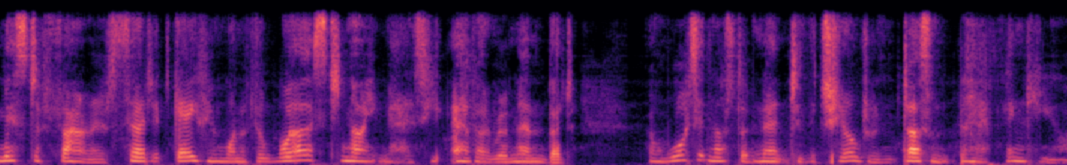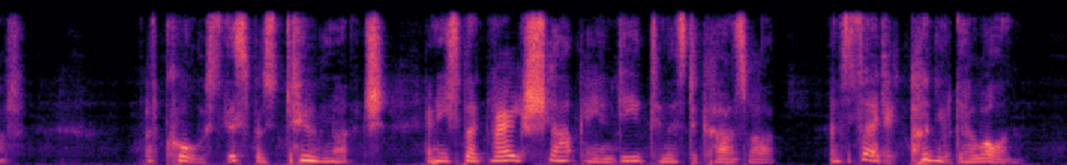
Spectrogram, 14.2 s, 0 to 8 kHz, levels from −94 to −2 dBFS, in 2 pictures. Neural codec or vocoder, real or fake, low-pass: codec, 24 kHz, 1.5 kbps, HILCodec; fake; 7.2 kHz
